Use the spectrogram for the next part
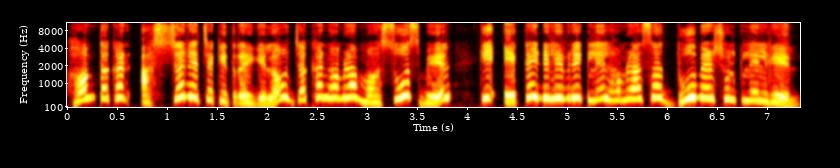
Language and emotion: Maithili, surprised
